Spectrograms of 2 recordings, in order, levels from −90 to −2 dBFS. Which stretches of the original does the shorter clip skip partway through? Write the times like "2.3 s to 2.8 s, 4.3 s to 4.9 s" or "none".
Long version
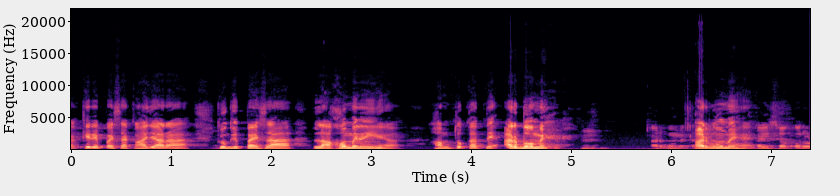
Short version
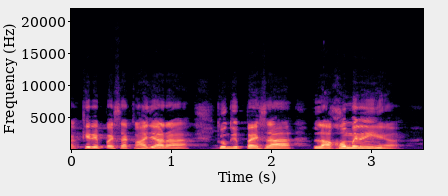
none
